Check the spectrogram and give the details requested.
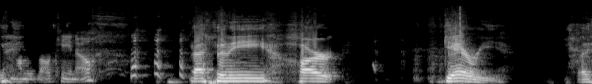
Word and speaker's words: Gerry: not to be a mommy volcano Bethany Hart Gary I say it right row yep you got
